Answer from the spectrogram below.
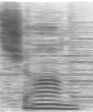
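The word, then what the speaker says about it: Seam: The name Sham, pronounced Sham.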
